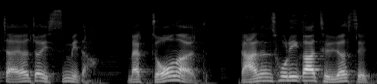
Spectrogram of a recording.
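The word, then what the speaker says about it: McDonald's: 이것도 이상한 건 똑같아요 원 발음은 맥도널드 이렇게 2음절로 발음되어 그런데 우리나라는 맥도날드 음절로 발음 되잖아요 못 알아들어요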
